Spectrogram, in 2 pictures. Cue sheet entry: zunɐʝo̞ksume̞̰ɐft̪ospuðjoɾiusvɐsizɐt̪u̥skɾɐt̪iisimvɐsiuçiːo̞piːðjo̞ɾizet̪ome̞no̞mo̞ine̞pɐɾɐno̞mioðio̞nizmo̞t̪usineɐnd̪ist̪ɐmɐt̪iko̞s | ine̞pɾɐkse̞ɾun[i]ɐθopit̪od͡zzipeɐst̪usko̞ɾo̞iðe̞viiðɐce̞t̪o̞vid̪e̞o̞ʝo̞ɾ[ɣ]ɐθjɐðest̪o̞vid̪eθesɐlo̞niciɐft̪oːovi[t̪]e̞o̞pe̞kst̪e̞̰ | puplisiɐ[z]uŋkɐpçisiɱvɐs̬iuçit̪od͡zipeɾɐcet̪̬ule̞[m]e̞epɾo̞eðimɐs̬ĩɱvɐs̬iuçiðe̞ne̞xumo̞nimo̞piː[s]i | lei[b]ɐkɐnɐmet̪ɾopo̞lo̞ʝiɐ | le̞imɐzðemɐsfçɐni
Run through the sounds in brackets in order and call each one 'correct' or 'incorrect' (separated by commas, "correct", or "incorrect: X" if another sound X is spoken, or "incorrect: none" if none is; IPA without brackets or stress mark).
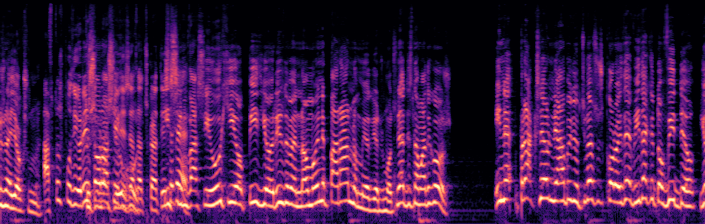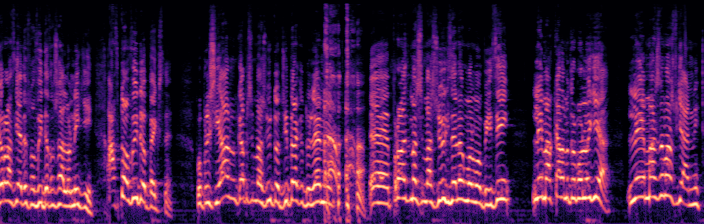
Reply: correct, correct, incorrect: d̪, correct, incorrect: n, incorrect: θ, incorrect: m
